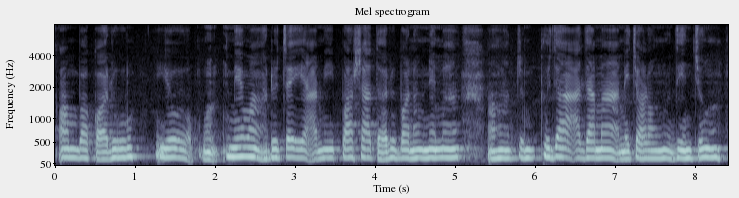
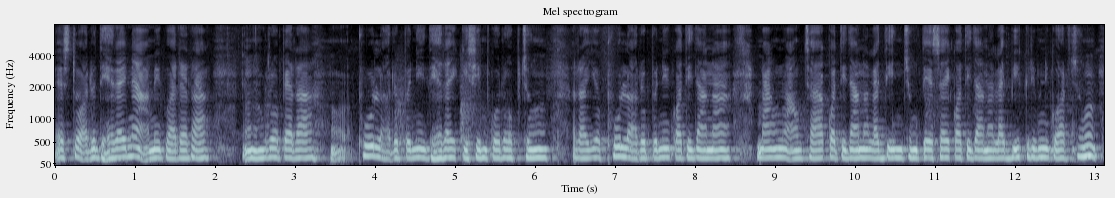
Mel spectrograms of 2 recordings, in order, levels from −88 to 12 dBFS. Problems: background sounds at intervals, background conversations at intervals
